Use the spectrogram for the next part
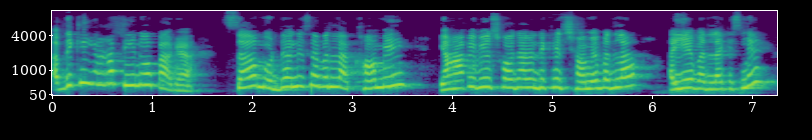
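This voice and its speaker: A woman's voice: very high-pitched, lively intonation, moderate pace. A woman. She poses questions and answers them herself, drilling key words again and again. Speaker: Hindi grammar teacher. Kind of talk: classroom lesson.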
